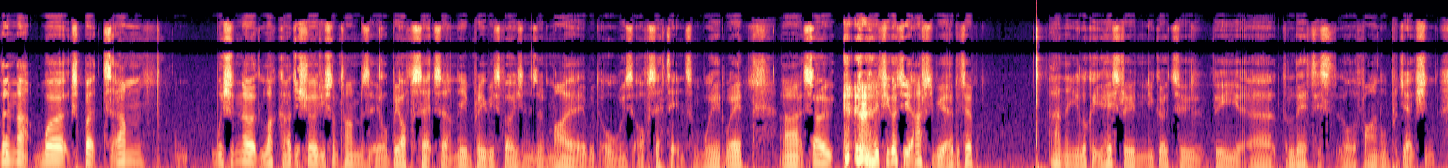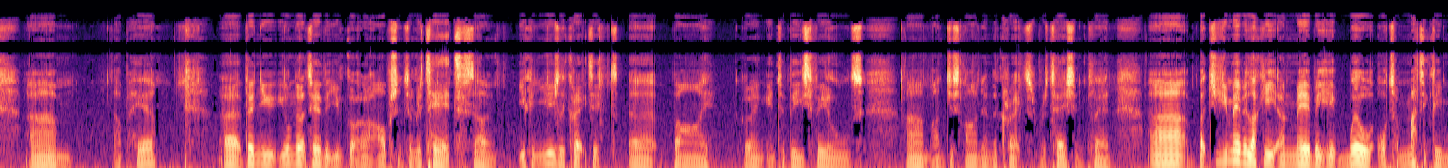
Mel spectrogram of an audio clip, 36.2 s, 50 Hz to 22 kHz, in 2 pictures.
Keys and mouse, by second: 1.0 alt+click, 7.1 alt+click, 8.9 click, 17.7 alt+click, 22.8 click, 23.6-25.5 typing, 25.6 Return, 27.3 click, 29.4 BackSpace, 30.9 0, 31.3 Return, 31.3 KP_Enter, 32.2 alt+click, 33.3 alt+middle click, 33.7 alt+click, 34.8 alt+middle click.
